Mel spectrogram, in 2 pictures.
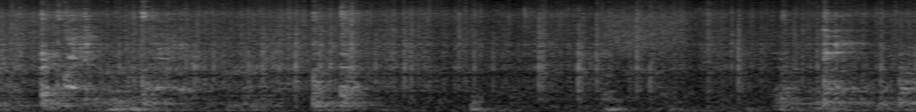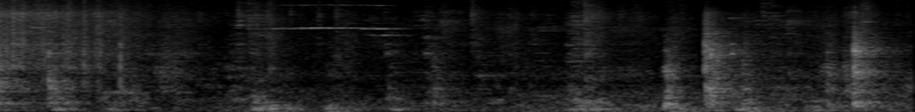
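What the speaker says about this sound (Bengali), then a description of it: "কড়াইতে কিছুটা তেল দিয়ে দিলাম। এখানে ফুলকপিটা ভেজে নেব।" Cauliflower fries in oil in a wok under a dense, close sizzle, with repeated scraping and clinking as it is stirred. Toward the end the frying quietens and the separate stirring knocks stand out.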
